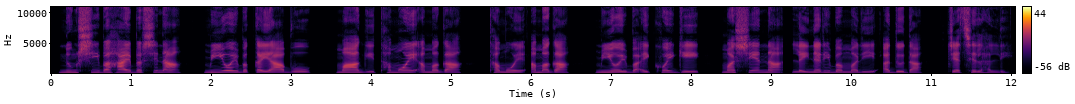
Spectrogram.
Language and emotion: Manipuri, neutral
